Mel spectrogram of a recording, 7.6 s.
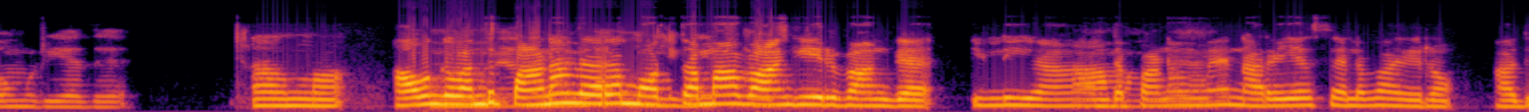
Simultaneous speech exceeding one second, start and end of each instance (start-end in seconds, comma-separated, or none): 2.2-4.5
